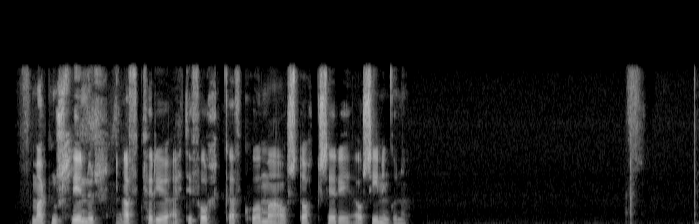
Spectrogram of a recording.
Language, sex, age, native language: Icelandic, male, 40-49, Icelandic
